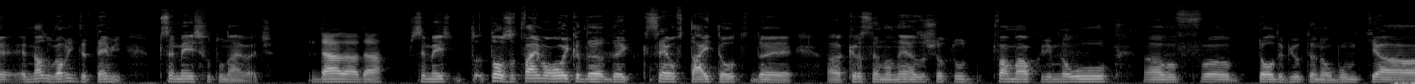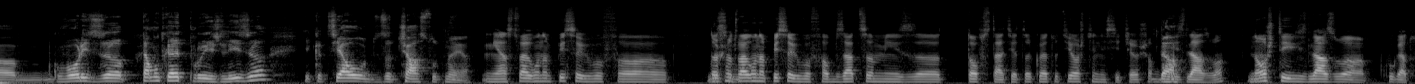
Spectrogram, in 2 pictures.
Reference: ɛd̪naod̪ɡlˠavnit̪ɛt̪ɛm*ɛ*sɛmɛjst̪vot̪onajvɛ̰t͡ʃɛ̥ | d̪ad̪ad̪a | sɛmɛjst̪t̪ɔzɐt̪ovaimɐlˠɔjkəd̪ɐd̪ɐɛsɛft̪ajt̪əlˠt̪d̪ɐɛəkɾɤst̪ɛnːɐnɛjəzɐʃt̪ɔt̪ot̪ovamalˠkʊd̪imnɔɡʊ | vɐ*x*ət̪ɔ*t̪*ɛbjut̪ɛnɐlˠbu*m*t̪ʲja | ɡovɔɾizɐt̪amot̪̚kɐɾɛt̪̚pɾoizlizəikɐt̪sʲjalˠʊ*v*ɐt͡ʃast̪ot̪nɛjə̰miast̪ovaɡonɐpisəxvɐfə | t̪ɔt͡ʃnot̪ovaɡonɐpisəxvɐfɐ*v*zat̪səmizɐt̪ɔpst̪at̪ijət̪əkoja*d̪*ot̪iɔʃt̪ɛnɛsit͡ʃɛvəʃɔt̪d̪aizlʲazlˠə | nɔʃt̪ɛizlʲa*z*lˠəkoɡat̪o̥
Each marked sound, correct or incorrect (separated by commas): incorrect, incorrect, incorrect, correct, incorrect, incorrect, incorrect, correct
